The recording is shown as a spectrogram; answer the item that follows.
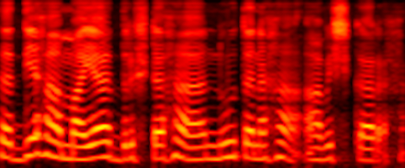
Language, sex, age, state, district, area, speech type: Sanskrit, female, 30-45, Karnataka, Shimoga, rural, spontaneous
